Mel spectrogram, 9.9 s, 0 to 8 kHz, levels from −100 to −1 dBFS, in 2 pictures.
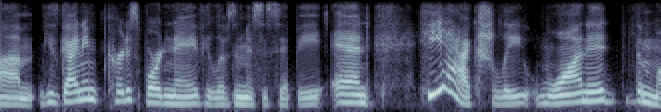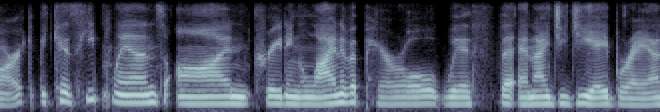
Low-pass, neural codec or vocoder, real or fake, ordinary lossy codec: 7.2 kHz; none; real; Opus, 16 kbps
